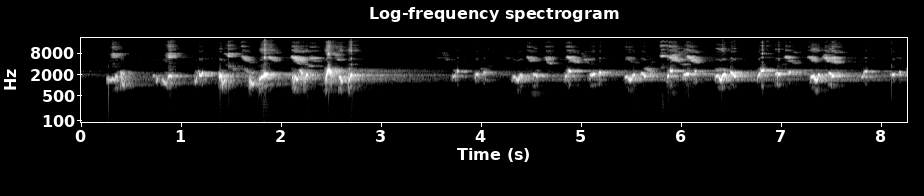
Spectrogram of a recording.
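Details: Yellow-vented bulbul calling: bursts of bubbly, chirping notes in the middle pitch range, in quick rhythmic phrases, broken by a short pause near three seconds, with thin high tinkling notes over the top.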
